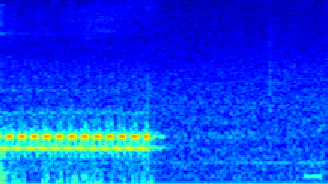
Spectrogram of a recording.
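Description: A telephone ringing: one rapid, evenly pulsing two-tone trill that lasts about a second and then stops.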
